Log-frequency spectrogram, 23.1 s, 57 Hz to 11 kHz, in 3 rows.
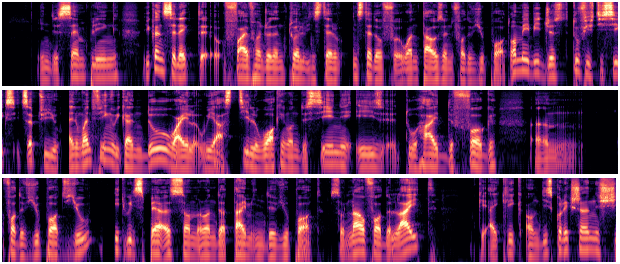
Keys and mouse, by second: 0.3 click, 13.5 click, 20.4 click.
